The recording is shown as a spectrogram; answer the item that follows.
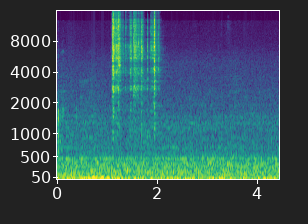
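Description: Steel dissecting pins being handled against the dissecting pan, a quick run of small metallic clicks lasting about a second, over a low steady room hum.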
